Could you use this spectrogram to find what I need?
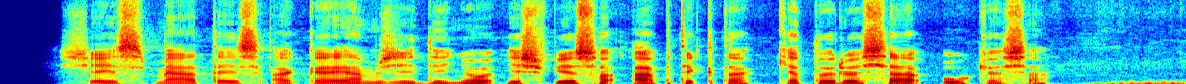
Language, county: Lithuanian, Vilnius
